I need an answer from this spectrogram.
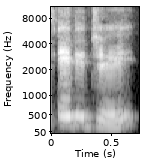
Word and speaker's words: Edidiong: So, my name is Edidiong. It's pronounced like you're saying A, letter A, day of the week, and J.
